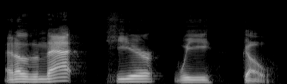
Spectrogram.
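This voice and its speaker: A man hosting a podcast, talking in an upbeat, energetic and encouraging way. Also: mid-range voice, takes it slowly, background noise. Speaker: podcast host. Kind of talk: podcast intro and interview.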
